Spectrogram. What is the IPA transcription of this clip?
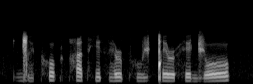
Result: ɡ͡ǁɛ̤kʰok qʰitʰĩθɛ̤ɹpʰo̤ʒ ǃɪɹhɪ d͡ʒo

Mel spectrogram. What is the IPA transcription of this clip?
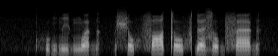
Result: kʷʰeɡmiɡŋʷæɡ | ʃɔxʷfɑ toxʷɗɛzoɡ fæɡ

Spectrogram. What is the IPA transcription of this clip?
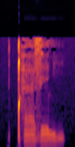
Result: ǃʰazɛli

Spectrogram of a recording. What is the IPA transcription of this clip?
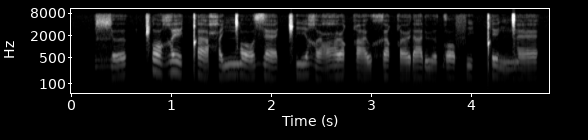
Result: ɮə˩˧ | ǁɔ˥˨ʁe˥˨ ǃa˧˩˧ħi˩˧ŋ͡ǀɔ˧˩˧zæ˧˩˧ ǁi˦˥ʁə˨˩ʕə˞˦˥ qæ˩˧ʊ̯xə˦˥qø˩˧ ɾa˧ɾʉ˧˩˧ə̯ɡɔ˧ fi˧ǃe˥˨ ŋ͡ǀæ˦˥

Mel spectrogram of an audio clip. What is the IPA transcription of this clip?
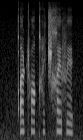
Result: qʼʊʈʰɔqʰi̤t͡ʃ χɪfɪ

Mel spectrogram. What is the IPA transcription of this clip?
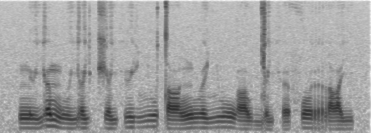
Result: nɨ˩jə˥mu˩jə˨j t͡ʃə˨jʔɨ˦jʎu˥tɑ˨ ŋu˦ə̯ʎu˥ wɑ˨wɟə˩jʔə˩ fo˦rɑ˨j

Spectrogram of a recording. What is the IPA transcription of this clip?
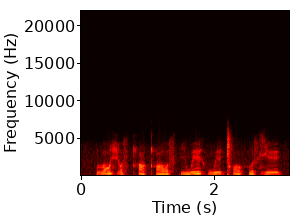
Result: ðɔɕɔsqʰa qʰɔːski wex wɪǀʰɔ xʊsʑe

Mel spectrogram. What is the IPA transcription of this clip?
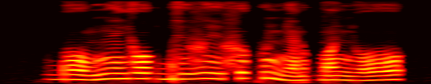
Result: ɡ͡boː˦˨ ŋĩ˦ joː˦ ɡ͡biː˧viː˦˨fe˦kʷə˦ ɲɛ̃˨ɾu˧ɡ͡bɔ̃˧ɲoː˨˦

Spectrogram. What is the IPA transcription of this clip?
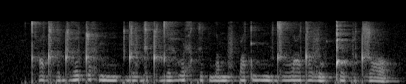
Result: t̪ʰɑdˤəɡudʱɜ tuħmːʊk dɜvɡɛtʊd̪ɛ ɦuħ kɛtn̪ɑmuvɓɑtˤ mːidlːɑ dˤuvu ǃɜbɑtzɒ

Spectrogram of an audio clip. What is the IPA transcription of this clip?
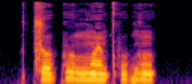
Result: t͡soə̯kʷe ŋʷæ̃kʷʼiɡũ

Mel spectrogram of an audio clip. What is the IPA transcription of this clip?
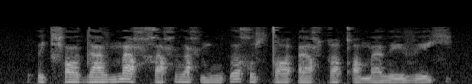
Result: ʔət͡ɕʰɒ dav maħχaħ ðɤħmu ʔɤχuçtˤɤ ʔaħqɤ qʼɒmaðe veç

